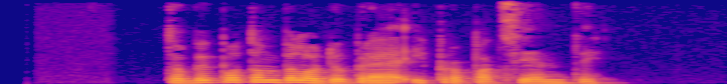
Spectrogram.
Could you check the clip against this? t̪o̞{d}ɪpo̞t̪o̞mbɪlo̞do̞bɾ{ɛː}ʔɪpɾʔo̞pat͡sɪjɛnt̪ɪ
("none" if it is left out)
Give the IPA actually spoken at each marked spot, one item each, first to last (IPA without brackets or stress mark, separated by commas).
b, ɛː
